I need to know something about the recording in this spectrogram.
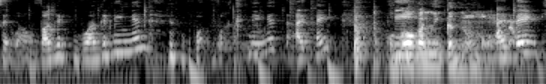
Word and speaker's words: Wageningen: I don't think I can pronounce it well. Wageningen?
